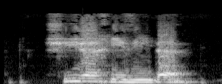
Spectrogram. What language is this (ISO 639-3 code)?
fas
